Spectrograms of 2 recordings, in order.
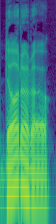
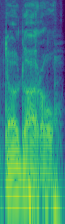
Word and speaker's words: Dororo: There's a show called Dororo that you need to start watching. – Dororo. – Dororo. – How you spell it? – D-O-R-O-R-O.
